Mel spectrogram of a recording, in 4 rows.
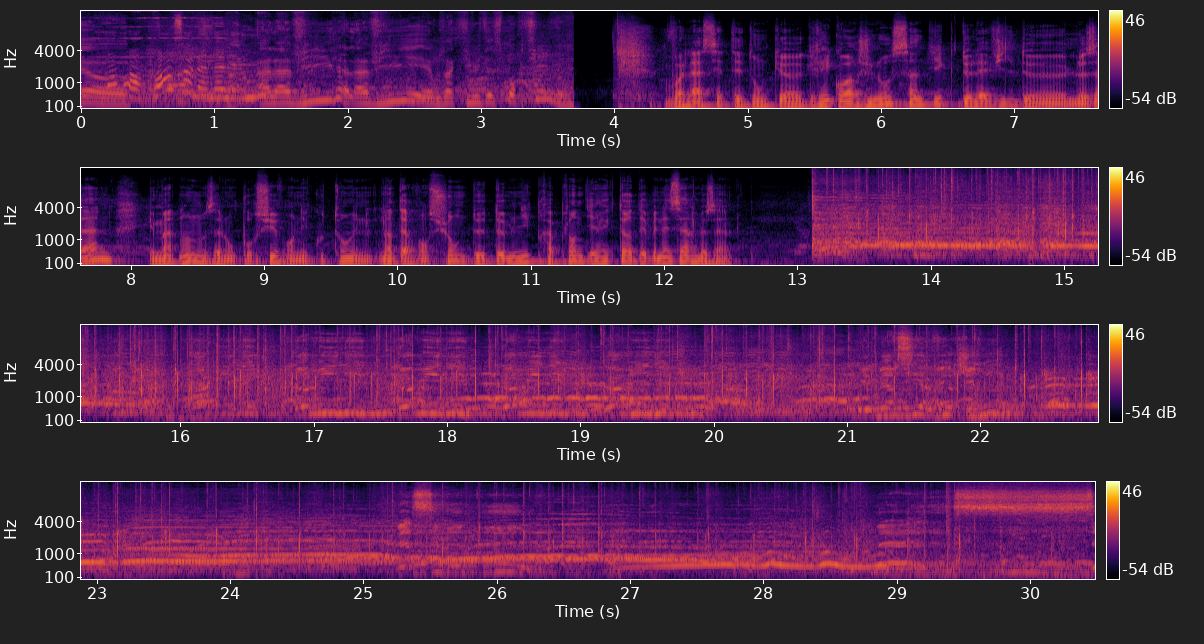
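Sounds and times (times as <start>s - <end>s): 
speech: 0.0s - 3.8s, 4.4s - 12.8s
audience applause and cheering: 13.1s - 30.4s.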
